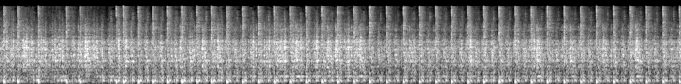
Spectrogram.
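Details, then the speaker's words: Newly finished Kerzel hit-and-miss model engine, water-cooled with spark ignition, just started after priming the carburetor and still running in with a stiff governor and tight, noisy gears. Pops sharply and evenly about five times a second, firing every beat. Normal running. "Um like I was saying at the moment the engine's still running in. So all the mechanism for the governor is still quite stiff at the moment. The gears are quite tight as well, so they're a bit noisy until it starts to run in."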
